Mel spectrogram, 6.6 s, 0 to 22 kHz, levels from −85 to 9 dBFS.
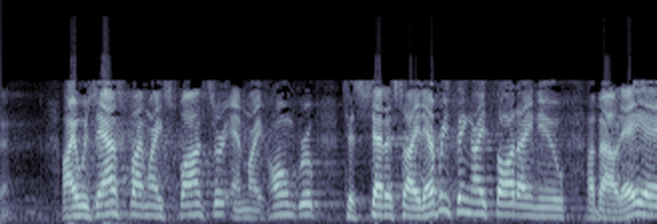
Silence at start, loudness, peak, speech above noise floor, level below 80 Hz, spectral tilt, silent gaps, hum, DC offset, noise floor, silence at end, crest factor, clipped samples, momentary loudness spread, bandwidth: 0 s; -15 LUFS; 0 dBFS; 28 dB; -56 dBFS; -6 dB/octave; none; none; under 0.1%; -44 dBFS; 0 s; 16 dB; under 0.1%; 10 LU; 8.2 kHz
